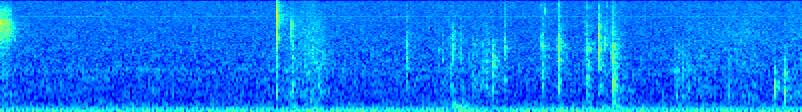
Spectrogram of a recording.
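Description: Faint computer keyboard keystrokes, a handful of scattered clicks, over a low steady electrical hum.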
